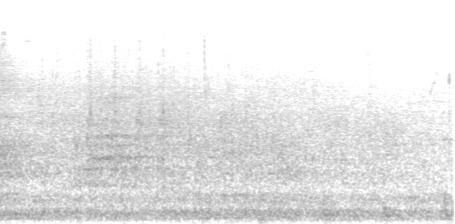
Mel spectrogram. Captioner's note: applause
